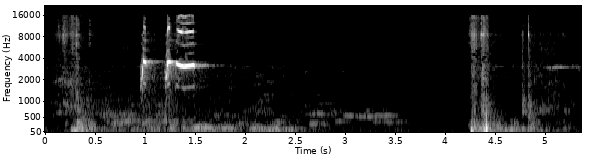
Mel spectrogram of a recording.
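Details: Kutilang emas bulbul gives one short whistled phrase of rising notes ending in a clear held whistle, between dull knocks and soft low rustling; a master recording for training cage birds.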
